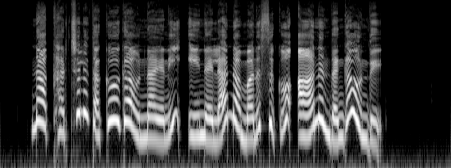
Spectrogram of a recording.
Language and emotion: Telugu, happy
